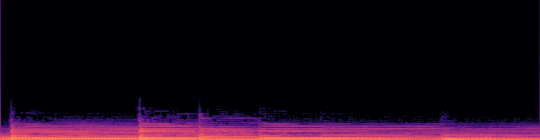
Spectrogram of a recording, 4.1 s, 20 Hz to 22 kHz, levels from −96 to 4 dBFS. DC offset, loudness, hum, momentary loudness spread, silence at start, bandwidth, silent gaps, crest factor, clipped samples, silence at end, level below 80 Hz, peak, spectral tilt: under 0.1%; -25 LUFS; none; 5 LU; 0 s; 3.7 kHz; none; 16 dB; under 0.1%; 0 s; -44 dBFS; -10 dBFS; -9 dB/octave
